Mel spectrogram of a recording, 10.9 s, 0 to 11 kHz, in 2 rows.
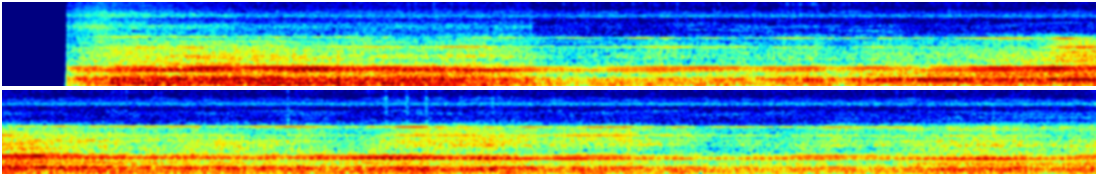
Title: Delta Airlines Airbus A319-114 N365NB DL645 MEX-DTW (FOPP Whistling Sound)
